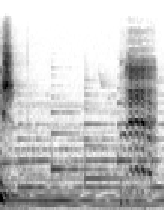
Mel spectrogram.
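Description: Soft background music with held notes, then a lamb bleats once, briefly, near the end.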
